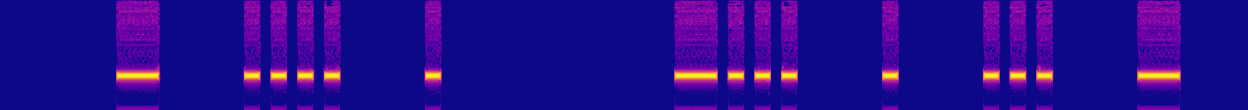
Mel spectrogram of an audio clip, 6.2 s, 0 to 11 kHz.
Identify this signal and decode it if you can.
Morse code, heard as a keyed tone, about 18 wpm, spaced as for 12 wpm, 1000 Hz. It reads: THE BEST
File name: qotdfiles / 12wpm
